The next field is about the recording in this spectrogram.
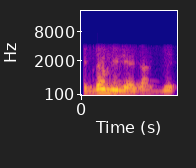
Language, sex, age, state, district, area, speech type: Hindi, male, 45-60, Bihar, Begusarai, rural, conversation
